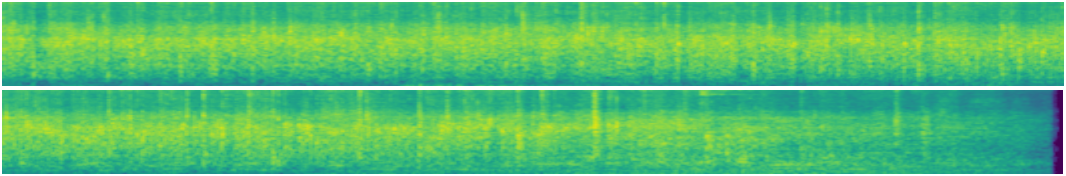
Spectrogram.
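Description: A large audience applauds in an echoing hall, then the applause fades.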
